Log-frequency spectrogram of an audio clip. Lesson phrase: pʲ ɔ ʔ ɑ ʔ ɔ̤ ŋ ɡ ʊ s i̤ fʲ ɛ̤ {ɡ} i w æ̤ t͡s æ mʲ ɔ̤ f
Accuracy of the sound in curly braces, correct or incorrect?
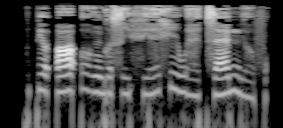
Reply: incorrect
